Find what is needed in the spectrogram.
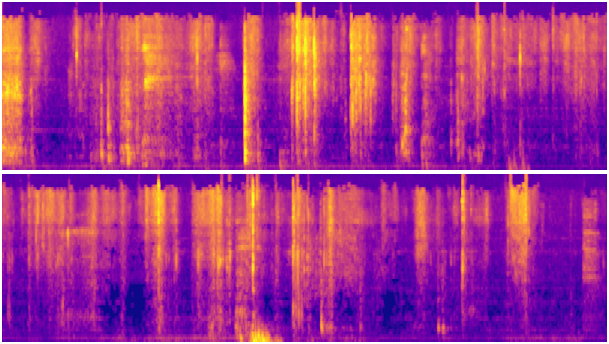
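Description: Handling of a cardboard gift box and a cotton dust bag: intermittent short rustles, scrapes and taps as the lid comes off and the bag is lifted out and opened, with a soft low thump a little past the middle.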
